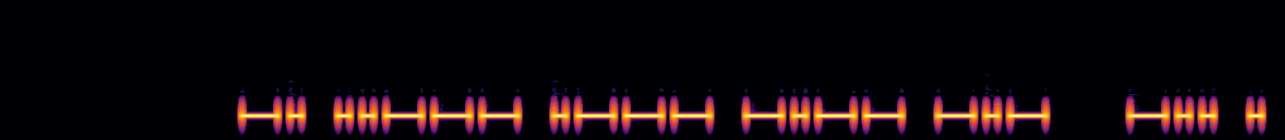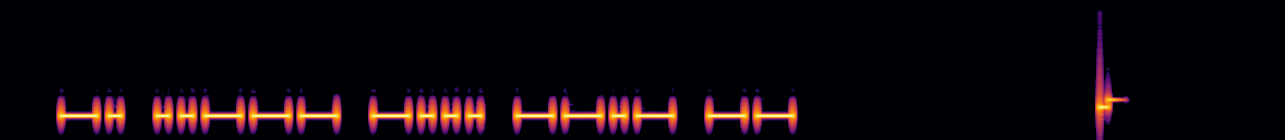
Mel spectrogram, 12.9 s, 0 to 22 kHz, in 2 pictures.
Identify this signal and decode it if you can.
Morse code, heard as a keyed tone, about 21 wpm, 700 Hz. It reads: N2JYK DE N2BQM
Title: USA Callsign DE Callsign - 5 Characters - 20wpm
